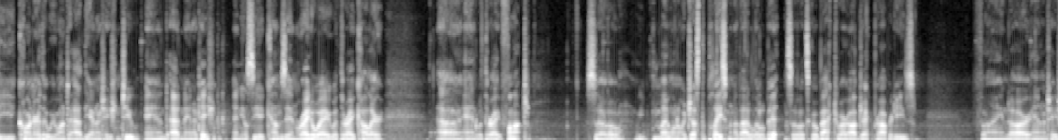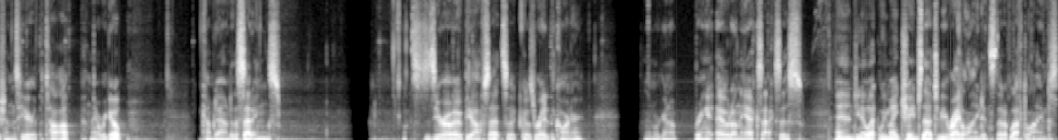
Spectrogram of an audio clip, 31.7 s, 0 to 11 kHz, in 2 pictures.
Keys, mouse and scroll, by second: 2.4-3.0 drag, 3.4 Tab, 6.6-18.8 middle drag, 10.8-15.4 scroll down 1, 18.8 click, 23.0-31.7 shift+drag, 23.1 Return.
